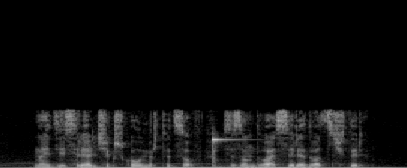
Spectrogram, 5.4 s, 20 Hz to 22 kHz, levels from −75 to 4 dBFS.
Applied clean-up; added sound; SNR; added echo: none; Piano + Engine; -1 dB; none.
